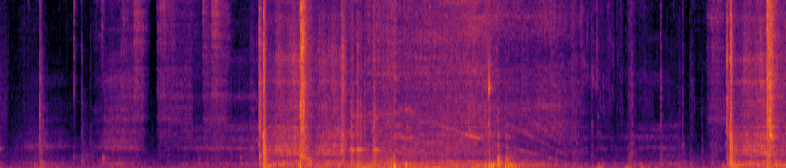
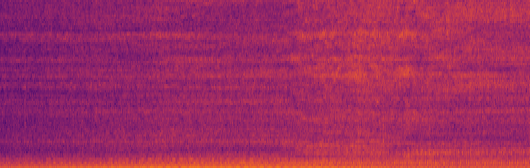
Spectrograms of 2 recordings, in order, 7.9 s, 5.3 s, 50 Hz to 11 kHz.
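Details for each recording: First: 1955 Hudson Metropolitan barn find, dormant 28 years, new coil: ragged firing bursts sputter briefly then fade; runs a moment on starting spray then stalls from lack of fuel, timing judged about right. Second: 1955 Hudson Metropolitan barn find, first run after 28 years, new coil: steady, even idle with low hum, no misses or knocks; normal idle, carb not leaking, fuel pump suspected of only priming.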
